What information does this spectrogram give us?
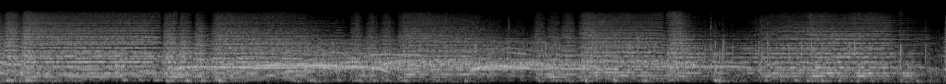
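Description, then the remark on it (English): A marching band's percussion section pounds out a steady, loud beat as the band members march onto the field, while the crowd in the stands claps along to the beat, with cheering and whoops rising over the drums throughout. “The percussion section begins to play as the band members march onto the field. The crowd claps to the beat.”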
